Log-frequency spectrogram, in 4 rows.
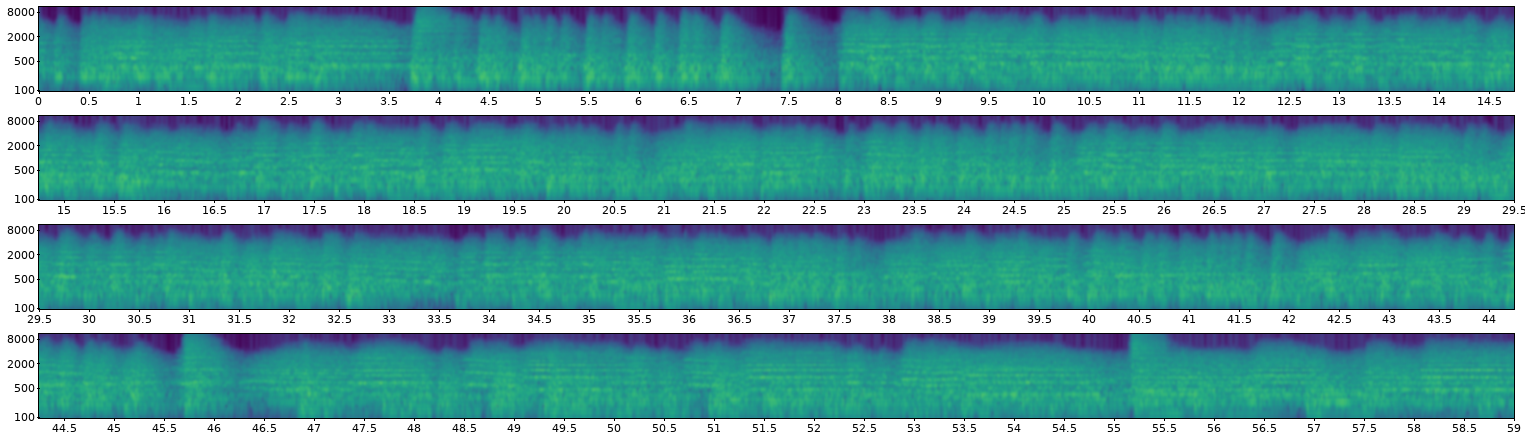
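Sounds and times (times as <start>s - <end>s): concert band playing: 0.0s - 59.0s.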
